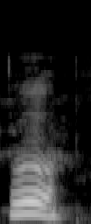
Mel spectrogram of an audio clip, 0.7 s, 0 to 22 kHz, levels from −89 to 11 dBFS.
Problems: none marked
